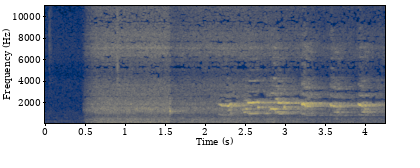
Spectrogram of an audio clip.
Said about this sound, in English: You hear that bird right there? Sounds like a hen. That's a young gobbler calling right there.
